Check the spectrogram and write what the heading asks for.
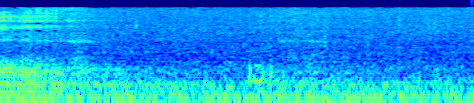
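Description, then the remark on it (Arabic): A voice imitates the snoring of one of two people snoring beside a sleeper, producing a low, raspy rumble that drones on steadily for a few seconds, with no talking around it. “كما قال احدهم نمت بالامس وكان بجانبي سماعتين استريو اثنان يشخران كل واحد بصوت هذا صوت ثم ياتي الثاني وهكذا”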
